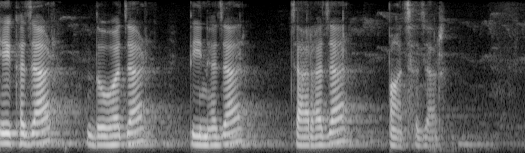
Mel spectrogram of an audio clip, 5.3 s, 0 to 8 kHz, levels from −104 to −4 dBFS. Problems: none marked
